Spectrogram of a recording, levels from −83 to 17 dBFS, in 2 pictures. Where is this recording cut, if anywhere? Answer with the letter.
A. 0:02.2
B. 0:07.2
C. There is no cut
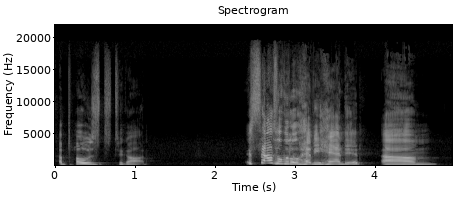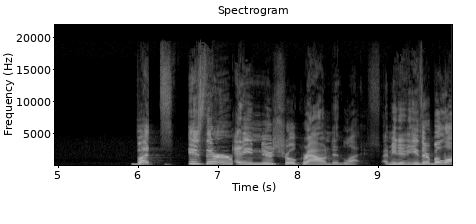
B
